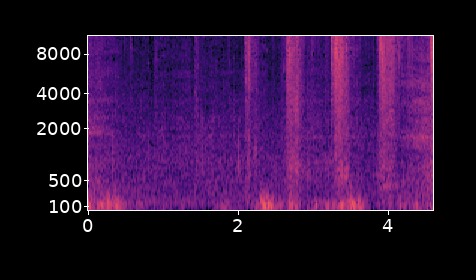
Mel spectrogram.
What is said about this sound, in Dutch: Je hoort, ik loop langs zee.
